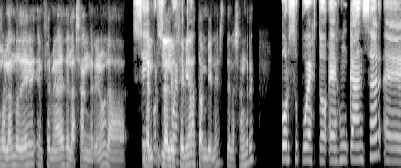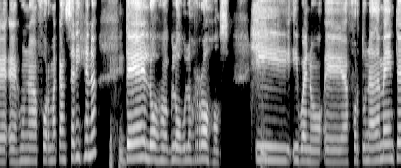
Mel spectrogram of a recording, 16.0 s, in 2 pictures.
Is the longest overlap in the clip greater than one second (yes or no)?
yes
